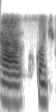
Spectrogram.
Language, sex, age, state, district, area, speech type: Telugu, male, 30-45, Telangana, Khammam, urban, conversation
